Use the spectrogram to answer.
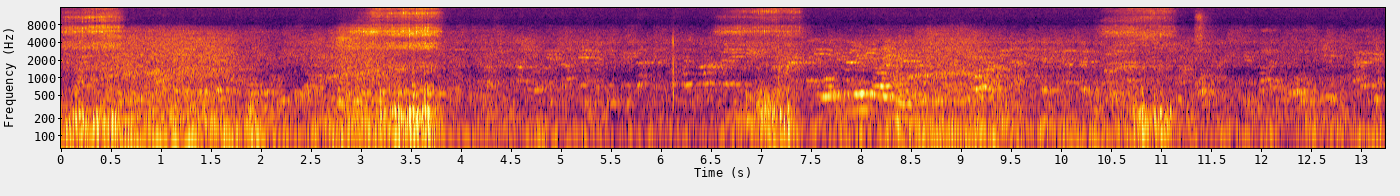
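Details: Beagle dog asleep on a chair, snoring: slow, low rumbling snores, roughly four breaths in 13 seconds, with faint room noise; ordinary snoring.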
